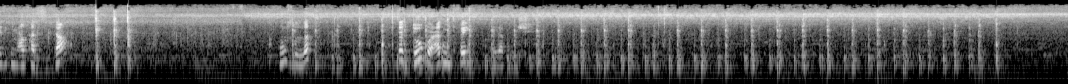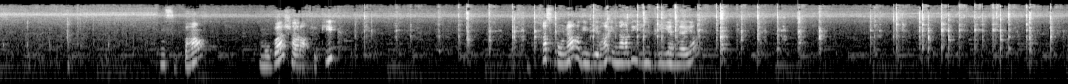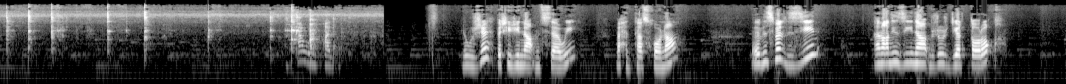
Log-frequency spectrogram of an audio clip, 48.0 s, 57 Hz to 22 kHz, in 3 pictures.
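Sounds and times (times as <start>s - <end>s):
steady hiss: 0.0s - 37.8s
wire whisk clicking against pan: 4.3s - 15.0s, 21.3s - 34.4s, 35.1s - 35.4s, 36.1s - 36.9s
spoon scraping and tapping a pot: 4.3s - 15.1s, 21.2s - 35.5s, 36.1s - 37.2s.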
